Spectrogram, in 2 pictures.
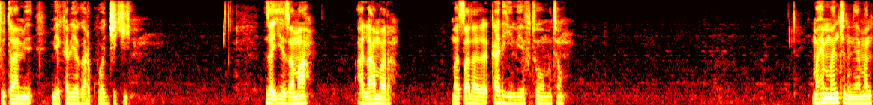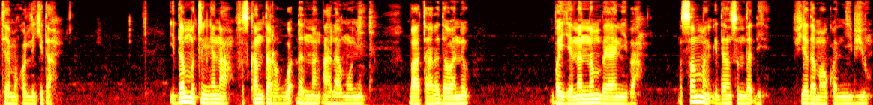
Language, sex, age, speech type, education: Hausa, male, 46-60, spontaneous, tertiary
